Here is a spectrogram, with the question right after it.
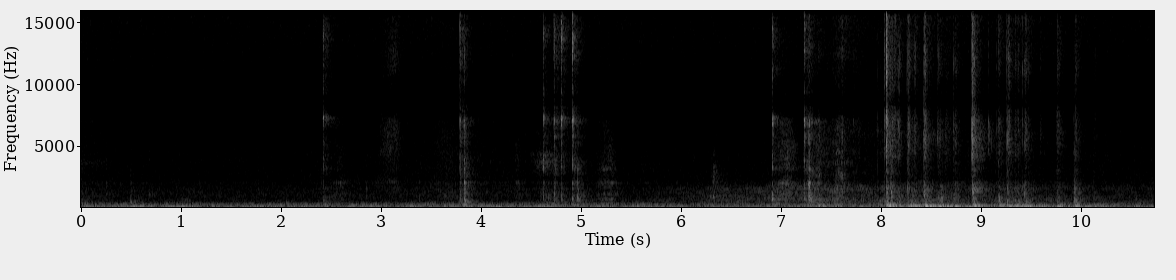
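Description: Someone types a short note on a computer keyboard in brief, irregular bursts of clicking keys, with a denser flurry near the end, over a quiet hum.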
